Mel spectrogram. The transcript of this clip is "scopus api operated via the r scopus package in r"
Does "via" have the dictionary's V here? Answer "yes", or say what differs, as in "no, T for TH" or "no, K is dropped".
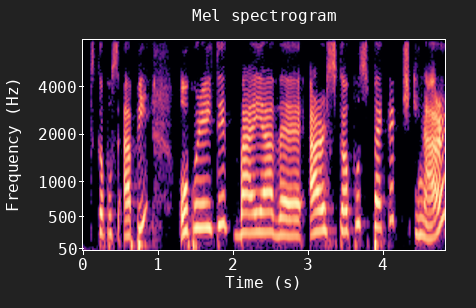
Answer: no, B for V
